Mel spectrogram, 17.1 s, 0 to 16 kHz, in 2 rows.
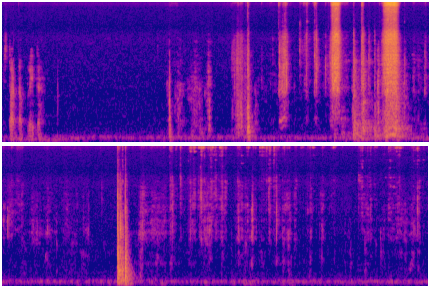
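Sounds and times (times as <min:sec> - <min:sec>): loud thump: 0:10.8 - 0:11.2
handling clicks and rustles: 0:11.2 - 0:17.0.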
